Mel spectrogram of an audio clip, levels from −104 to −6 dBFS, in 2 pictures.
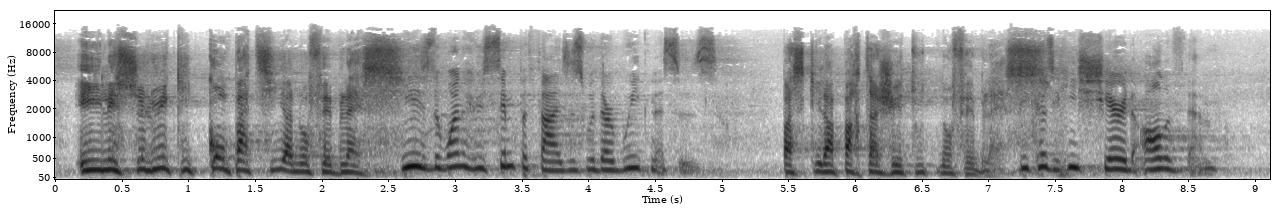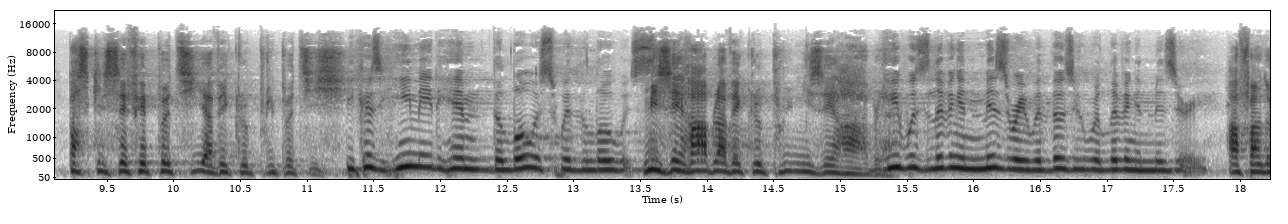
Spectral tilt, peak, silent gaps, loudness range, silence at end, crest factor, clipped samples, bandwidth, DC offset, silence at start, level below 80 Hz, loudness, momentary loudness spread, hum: -3 dB/octave; -6 dBFS; none; 3 LU; 0 s; 18 dB; under 0.1%; 15 kHz; under 0.1%; 0 s; -72 dBFS; -23 LUFS; 11 LU; none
